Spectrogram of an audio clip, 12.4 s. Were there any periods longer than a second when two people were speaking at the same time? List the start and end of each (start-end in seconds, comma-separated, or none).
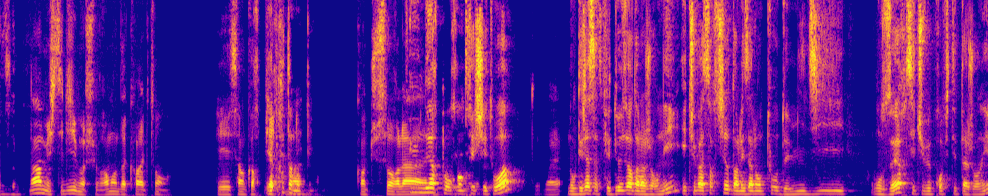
none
